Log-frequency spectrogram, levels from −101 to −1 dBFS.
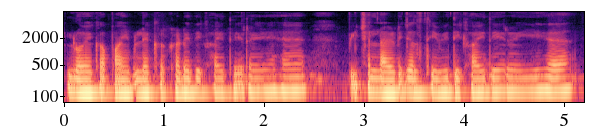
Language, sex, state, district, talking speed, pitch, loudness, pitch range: Hindi, male, Uttar Pradesh, Saharanpur, 195 wpm, 125 Hz, -16 LUFS, 125-130 Hz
